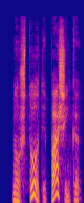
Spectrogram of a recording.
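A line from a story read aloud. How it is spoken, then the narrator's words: Affectionate reply. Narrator (Russian): ласково отозвалась она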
